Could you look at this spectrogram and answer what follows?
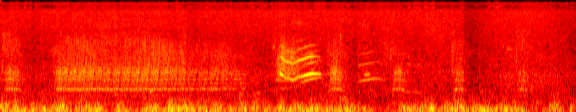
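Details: An African penguin at the Boulders Beach colony near Cape Town, South Africa, brays in the background, a harsh, donkey-like honking tone over a steady low rumble.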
